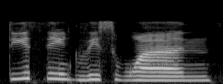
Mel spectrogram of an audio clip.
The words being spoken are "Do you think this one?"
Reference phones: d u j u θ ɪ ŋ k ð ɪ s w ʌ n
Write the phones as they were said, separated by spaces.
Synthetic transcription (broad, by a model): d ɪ j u θ ɪ ŋ k ð ɪ s w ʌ n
